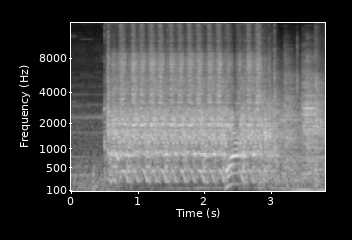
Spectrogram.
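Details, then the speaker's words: 2010 Hyundai Accent, repeat no-start after earlier starter and front O2 sensor replacement: starter cranks steadily about four beats a second for three seconds, one brief cough, never catches; spark checker shows no spark, no fuel smell; crank no start. "Okay. All right. So, we have no spark on that cylinder. I'm going to assume the rest."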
